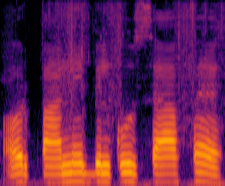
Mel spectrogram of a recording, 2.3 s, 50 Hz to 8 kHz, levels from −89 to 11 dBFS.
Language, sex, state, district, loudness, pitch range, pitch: Hindi, male, Bihar, Patna, -14 LUFS, 130-140 Hz, 130 Hz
